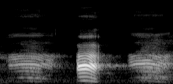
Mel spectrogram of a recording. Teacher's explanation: Jangan lupa A itu ada pada tenggorokan paling bawah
